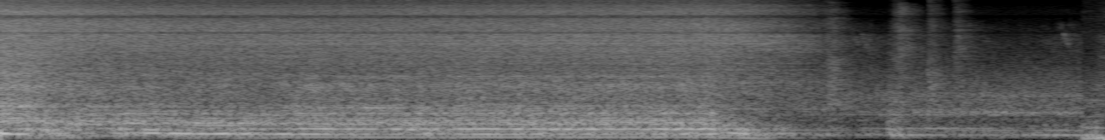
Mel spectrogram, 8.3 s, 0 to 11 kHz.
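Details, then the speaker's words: AWD Toyota Matrix after fitting a custom-built 2.5" exhaust without secondary cat and resonator: even, mellow low drone at idle, no rasp or leak puffing; pretty quiet, slightly louder than stock, normal exhaust note. "If you can hear, or should I say not hear, hopefully you can tell it's pretty quiet now. I have it running in the background, and the exhaust definitely works."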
